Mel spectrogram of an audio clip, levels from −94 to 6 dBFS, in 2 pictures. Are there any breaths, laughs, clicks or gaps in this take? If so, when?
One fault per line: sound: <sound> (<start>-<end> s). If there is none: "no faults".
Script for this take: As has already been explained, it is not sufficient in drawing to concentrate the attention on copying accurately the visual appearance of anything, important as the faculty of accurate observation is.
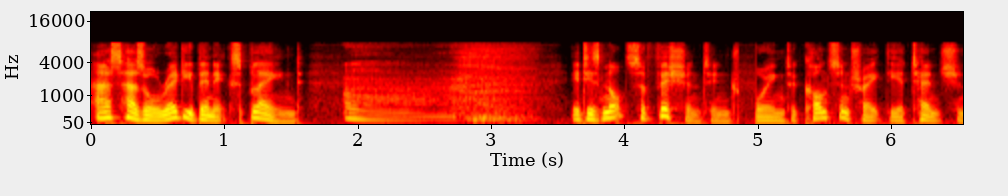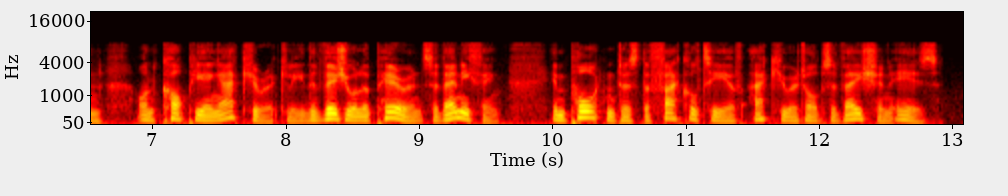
sound: sigh (1.9-3.4 s)
sound: dropout (4.9-5.0 s)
